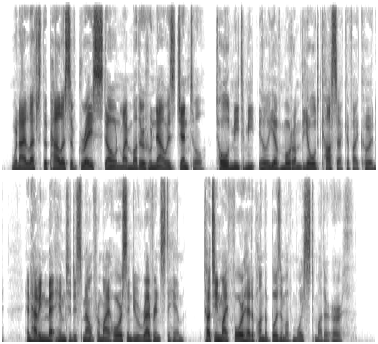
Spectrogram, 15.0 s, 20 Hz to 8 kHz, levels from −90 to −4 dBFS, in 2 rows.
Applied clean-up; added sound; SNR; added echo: none; none; none; none.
